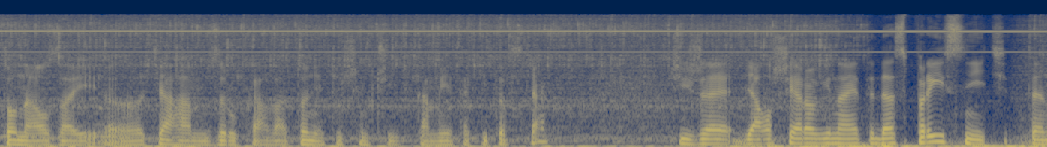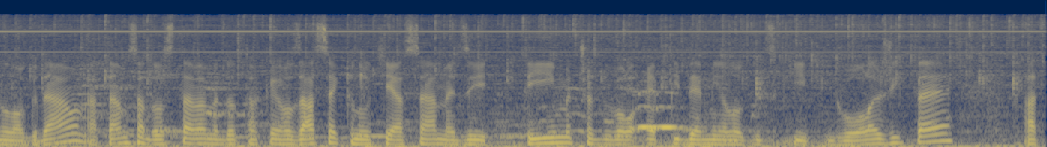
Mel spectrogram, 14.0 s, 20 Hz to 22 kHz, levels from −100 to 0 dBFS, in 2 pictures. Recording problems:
high-pitched whine; loud; throughout; 9 kHz, 6 dB below the speech
household noises; loud; throughout; 7 dB below the speech
animal sounds; noticeable; throughout; 10 dB below the speech

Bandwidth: 14.5 kHz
